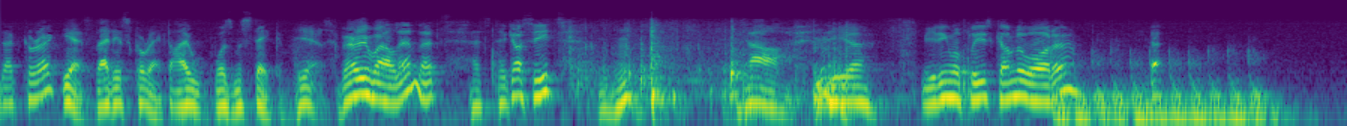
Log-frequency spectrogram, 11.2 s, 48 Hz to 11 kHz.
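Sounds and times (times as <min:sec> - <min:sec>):
speech: 0:00.0 - 0:10.0
knocking on a door: 0:08.8 - 0:10.8.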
